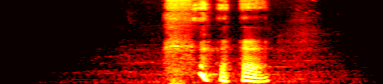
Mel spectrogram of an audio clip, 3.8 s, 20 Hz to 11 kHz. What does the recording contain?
44) Cait laugh
foley for my final assignment, an attempt at a sassy giggle
giggle, foley, laugh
